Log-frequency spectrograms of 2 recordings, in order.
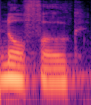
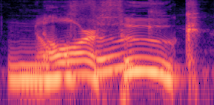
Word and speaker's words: Norfolk: I'd have even let him get away with it if he'd said Norfolk, just because of the way it's spelled. But Norfolk.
